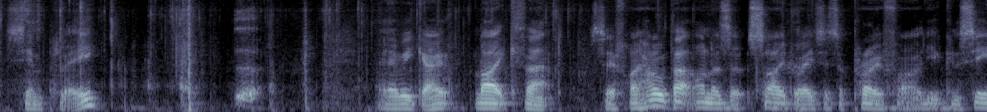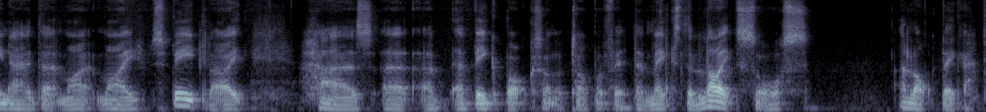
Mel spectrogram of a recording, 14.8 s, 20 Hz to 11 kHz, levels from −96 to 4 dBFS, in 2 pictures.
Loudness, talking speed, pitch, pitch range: -35 LUFS, 185 wpm, 95 Hz, 90-105 Hz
